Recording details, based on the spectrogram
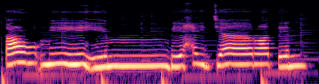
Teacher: Cara membaca ikhfa syafawi yaitu dengan suara yang samar antara mim dan ba pada bibir. Kemudian ditahan kira-kira 2 harokat atau ketukan, seraya mengeluarkan suara ikhfa dari pangkal hidung.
